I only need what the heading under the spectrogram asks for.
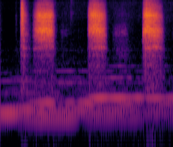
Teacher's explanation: our ch sound and our j sound in English is actually two sounds put together. Ch is actually a T and an SH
